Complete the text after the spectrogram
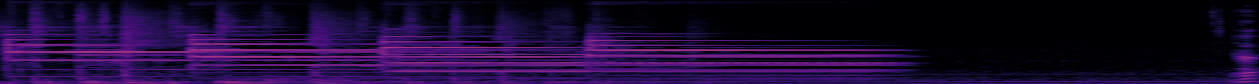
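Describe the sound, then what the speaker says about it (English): A synthetic doorbell chime from the Danganronpa video game rings out in a sequence of four bright, sustained tones, then a long decaying tail fades into quiet. "Oh, ding dong, bing bong."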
